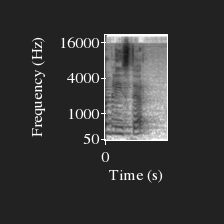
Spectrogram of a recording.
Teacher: la palabra blister que también es un préstamo pero ya incorporado también es grave tiene la mayor fuerza en la penúltima sílaba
